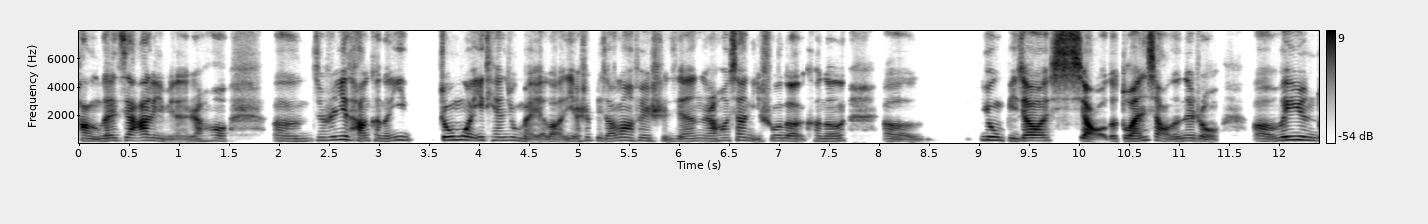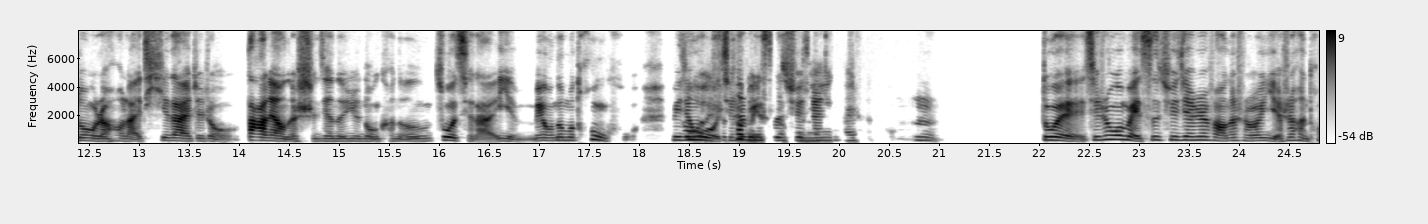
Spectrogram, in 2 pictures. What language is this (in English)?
Chinese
